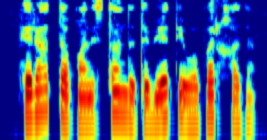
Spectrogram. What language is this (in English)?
Pashto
